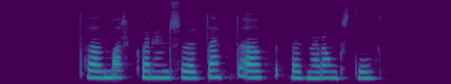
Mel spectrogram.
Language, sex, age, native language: Icelandic, female, 20-29, Icelandic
